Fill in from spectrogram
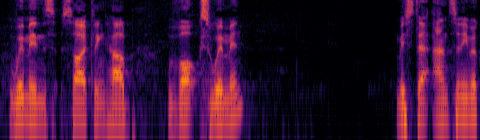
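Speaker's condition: No condition

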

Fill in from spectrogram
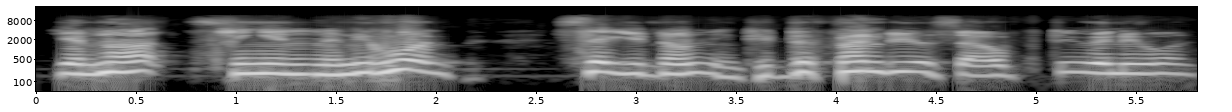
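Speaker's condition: Cerebral palsy; noticeable speech impediment

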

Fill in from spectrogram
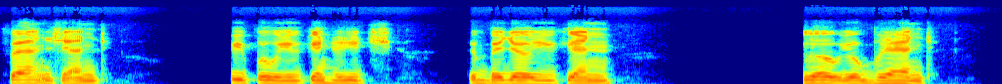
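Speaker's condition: Spinal muscular atrophy type 2; neuromuscular

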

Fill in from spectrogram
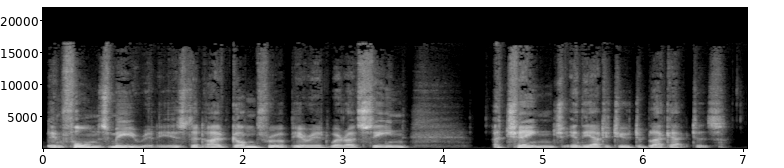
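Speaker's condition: No condition

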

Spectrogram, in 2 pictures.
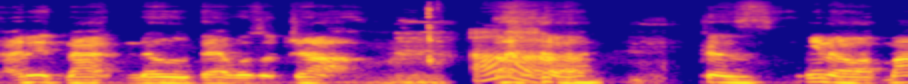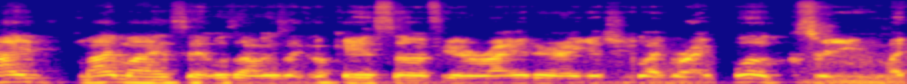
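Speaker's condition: No condition

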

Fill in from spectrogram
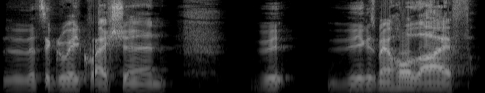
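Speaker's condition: Stuttering; stutter since birth, neurological basis, speech therapists in Lebanon childhood to teens, psychologist at 16-17; adult, still stutters audibly, controls stutter with breathing technique learned in UK; stutter much worse before, affects only speaking, not reading or writing, long avoided speaking; repeated sounds, prolonged sounds

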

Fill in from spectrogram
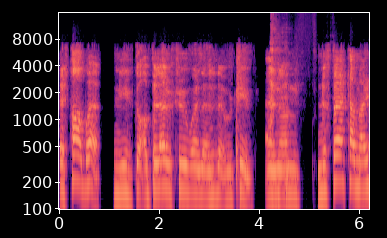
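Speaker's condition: Cerebral palsy; wheelchair

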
